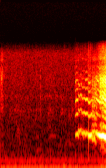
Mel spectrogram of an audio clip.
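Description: Quiet room for about a second and a half, then a high-pitched, wavering voice starts near the end.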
